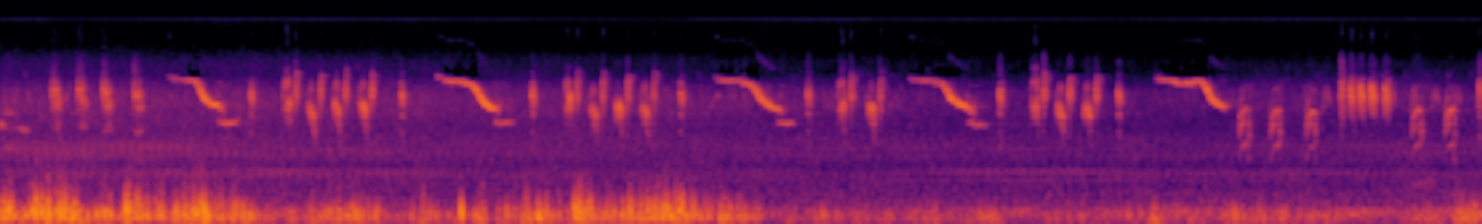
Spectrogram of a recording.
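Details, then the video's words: Blyth's reed warbler singing tirelessly: a clear whistled note that slides sharply downward, repeated about every two seconds, with dry clicking and ticking notes between, over a low rumbling background noise. "САДОВАЯ КАМЫШЕВКА НЕ В СИЛАХ ПОМОЛЧАТЬ!"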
